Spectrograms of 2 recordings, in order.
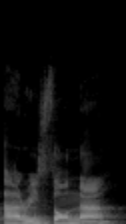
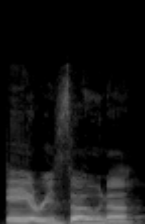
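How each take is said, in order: First: The first vowel does not sound like air. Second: The first vowel sounds like air. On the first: The speaker calls it wrong. "it's not Arizona" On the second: The speaker calls it right. "It needs to be pronounced like air"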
